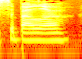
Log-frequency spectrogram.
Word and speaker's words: Sabella: Last name is Sabella, S like Sam, A B like boy, E L L A.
